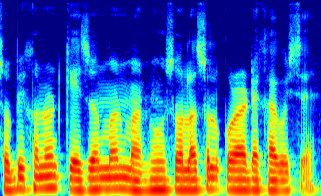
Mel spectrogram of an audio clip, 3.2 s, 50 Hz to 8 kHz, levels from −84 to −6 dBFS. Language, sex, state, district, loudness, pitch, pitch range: Assamese, male, Assam, Kamrup Metropolitan, -16 LUFS, 115 Hz, 110-120 Hz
